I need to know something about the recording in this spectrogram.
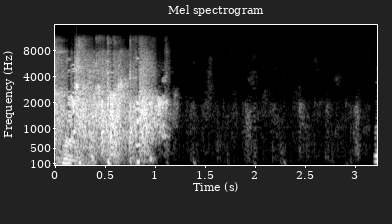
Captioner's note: applause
